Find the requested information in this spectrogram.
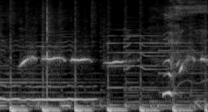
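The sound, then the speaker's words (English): Someone whistles a few shaky, breathy notes, the pitch wavering and sliding, over a steady rhythmic low thumping beat in the background. “It's poor whistling. Very poor whistling effort from myself.”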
